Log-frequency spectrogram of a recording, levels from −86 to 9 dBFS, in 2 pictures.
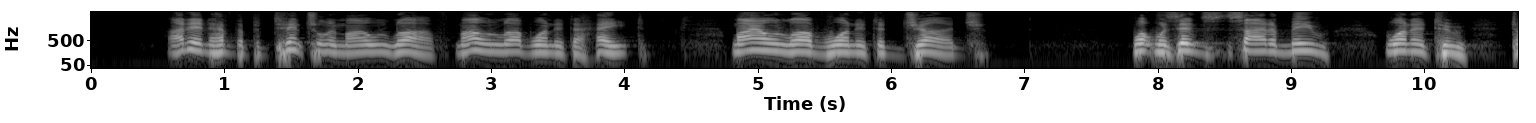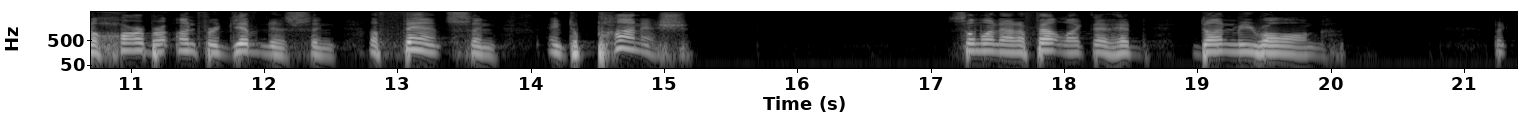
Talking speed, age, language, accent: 135 wpm, 60-79, English, American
